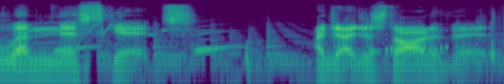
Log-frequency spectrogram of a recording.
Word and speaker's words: lemniscate: Oh, it's called a lemniscate. I just thought of it. A lemniscate. What? A lemniscate. That sounds like you combine the word lemon and biscuit.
